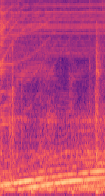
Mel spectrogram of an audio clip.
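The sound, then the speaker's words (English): Machinery starting up, used as a bumper: a loud, steady whirring hum whose pitch climbs gradually and evenly as it runs. “So the sound that I used, the sound of the machinery starting up, is actually a piece of machinery that we own.”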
